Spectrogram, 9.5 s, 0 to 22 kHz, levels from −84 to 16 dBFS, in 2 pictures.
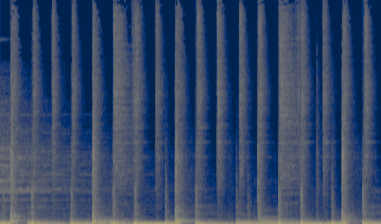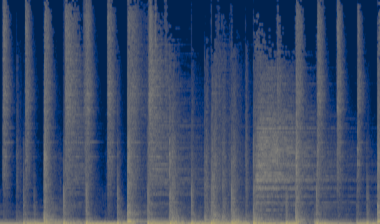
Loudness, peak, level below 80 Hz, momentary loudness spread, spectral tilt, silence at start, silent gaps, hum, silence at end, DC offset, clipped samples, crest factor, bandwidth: -23 LUFS; -6 dBFS; -32 dBFS; 5 LU; -5.5 dB/octave; 0 s; none; none; 0 s; under 0.1%; under 0.1%; 16 dB; over 20 kHz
